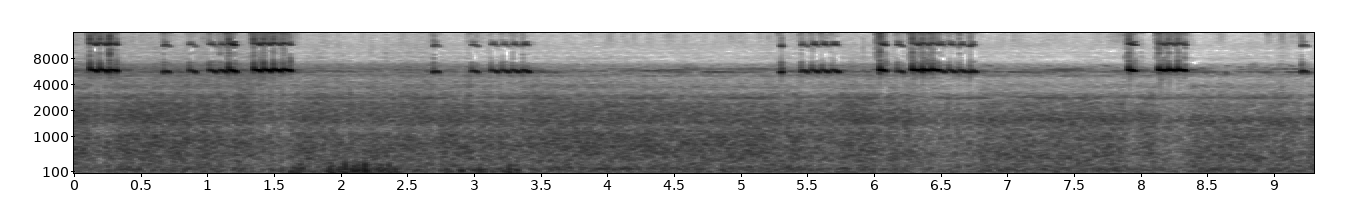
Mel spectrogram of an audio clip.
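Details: Pine cricket, matsumushi, chirping in autumn; bright high pulse clusters in short groups, some quieter, recurring at uneven intervals, with a brief low thump near the start of the second.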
